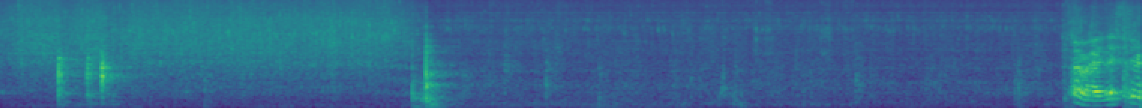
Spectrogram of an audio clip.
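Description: Peppers and onions hit a hot frying pan, giving a loud, close sizzle that drops to a softer crackle after a few seconds and flares up again near the end.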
